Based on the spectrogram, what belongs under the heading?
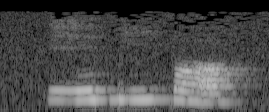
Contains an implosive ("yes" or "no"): yes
